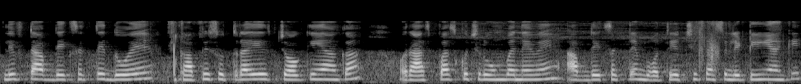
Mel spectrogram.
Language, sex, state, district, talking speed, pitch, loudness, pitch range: Hindi, male, Rajasthan, Jaipur, 230 wpm, 230 Hz, -18 LUFS, 220-240 Hz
